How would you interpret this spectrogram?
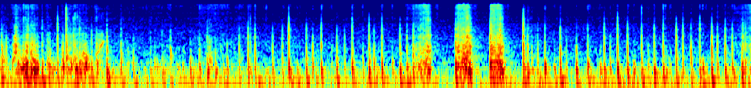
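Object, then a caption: Embroidered linen throw pillow. Long nails scratch and trace over the raised embroidered bird and leaves on a stuffed, square coral linen-like throw pillow. Soft, rapid fabric scratching carries on throughout, with brief louder bursts near the start and around the three-second mark.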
